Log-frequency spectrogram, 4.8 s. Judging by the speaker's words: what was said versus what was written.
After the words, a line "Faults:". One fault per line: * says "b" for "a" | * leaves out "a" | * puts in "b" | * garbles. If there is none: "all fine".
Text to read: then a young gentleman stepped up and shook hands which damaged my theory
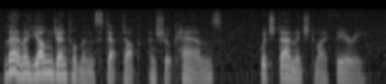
then a young gentleman stepped up and shook hands which damaged my theory
Faults:
all fine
